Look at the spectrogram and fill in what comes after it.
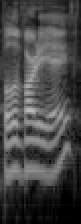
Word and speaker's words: Boulevardier: Boulevardier? – Yeah.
